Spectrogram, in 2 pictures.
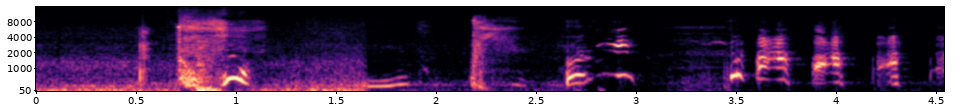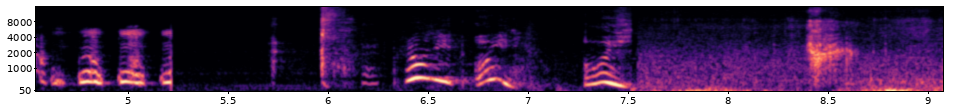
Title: The baby sneezes#cute #interesting #kid #usa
